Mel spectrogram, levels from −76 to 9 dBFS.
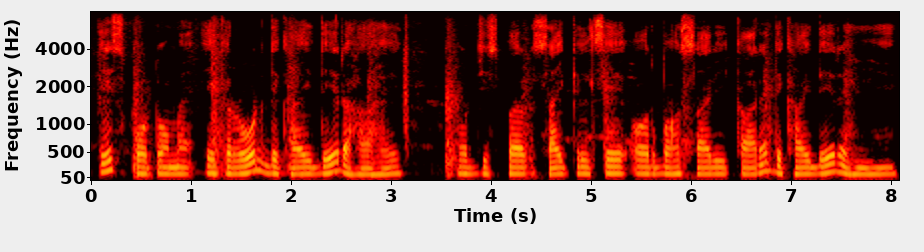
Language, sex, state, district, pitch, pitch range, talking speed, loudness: Hindi, male, Bihar, Gopalganj, 115 Hz, 115-120 Hz, 165 wpm, -27 LUFS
